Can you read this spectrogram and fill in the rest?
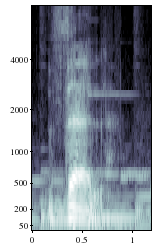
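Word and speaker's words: ذال: Then we have dhal, written like dal, but the point is on top, and we pronounce it like the English the.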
